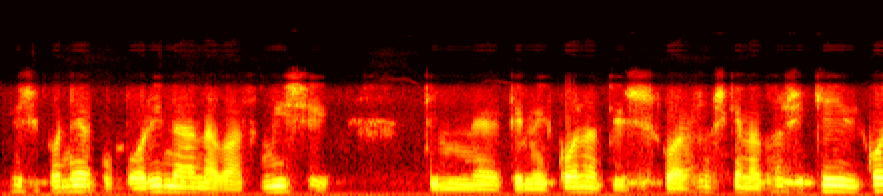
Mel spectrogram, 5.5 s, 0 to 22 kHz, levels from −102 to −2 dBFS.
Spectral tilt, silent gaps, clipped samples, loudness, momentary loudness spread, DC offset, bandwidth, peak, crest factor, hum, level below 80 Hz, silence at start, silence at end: -9.5 dB/octave; none; under 0.1%; -23 LUFS; 8 LU; under 0.1%; 4.8 kHz; -6 dBFS; 18 dB; none; -58 dBFS; 0.05 s; 0 s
